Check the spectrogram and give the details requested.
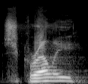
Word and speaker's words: Shkreli: chairman is it pronounced shkreli yes sir see there you can't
